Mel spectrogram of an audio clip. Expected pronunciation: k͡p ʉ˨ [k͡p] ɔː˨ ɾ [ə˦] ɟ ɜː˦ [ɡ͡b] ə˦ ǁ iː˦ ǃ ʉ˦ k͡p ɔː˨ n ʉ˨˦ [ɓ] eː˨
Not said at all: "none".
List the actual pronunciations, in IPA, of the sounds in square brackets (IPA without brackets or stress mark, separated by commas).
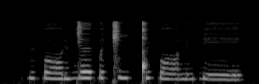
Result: k͡p, ʉ˦, k͡p, ɓ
